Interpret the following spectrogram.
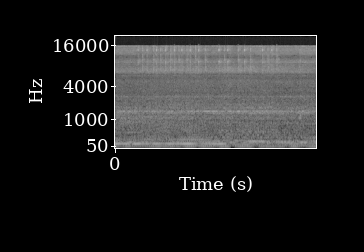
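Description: A steady low hum over a faint hiss of background noise, easing a little about halfway through.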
